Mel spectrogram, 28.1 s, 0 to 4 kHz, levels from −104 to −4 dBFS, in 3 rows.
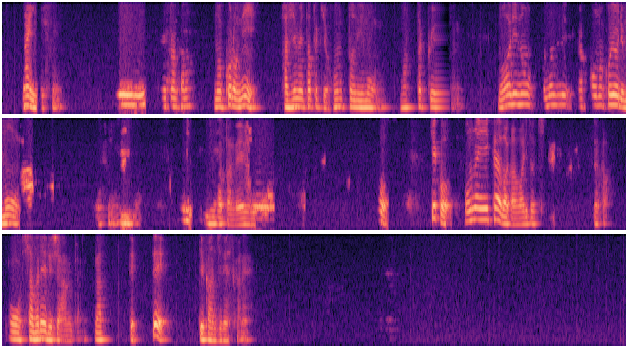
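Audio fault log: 1.37–2.69 s, 9.63–16.12 s, 17.60–18.23 s: speech suppressed in double talk. While the far end is talking, the near voice sinks by around 40 dB in places, and up to about three seconds are hit in the long middle stretch. It's likely the echo canceller couldn't tell this talker from loudspeaker echo and ducked everything.
6.50–6.72 s: long network dropout. About 200 ms of audio never arrived. Instead of silence, the gap is filled with a smeared continuation of the last sound, a buzzy tail that fades until the audio picks up again further on. The concealment is likely covering a lost stretch of packets.
9.62–9.84 s, 10.80–13.38 s, 15.05–16.21 s, 17.56–17.68 s, 24.48–24.57 s: other side's voice leaking through. A second voice comes through, as loud as the talker in the first short burst, then much quieter, and by 24.5 s it's barely there. This is likely leftover loudspeaker echo that the canceller didn't fully remove from the mic.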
